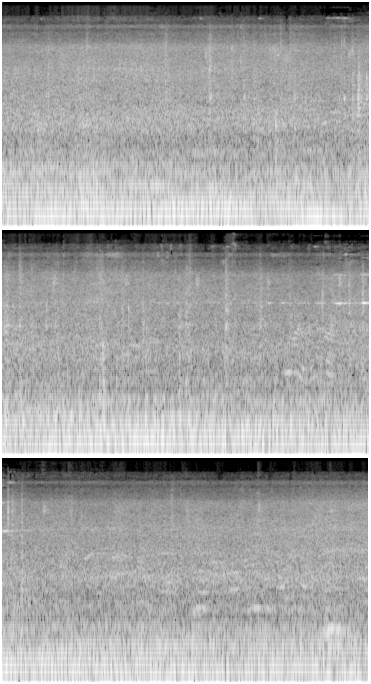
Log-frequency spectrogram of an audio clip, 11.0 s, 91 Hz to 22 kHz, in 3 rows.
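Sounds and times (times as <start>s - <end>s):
vehicle engines rumbling: 0.0s - 11.0s.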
